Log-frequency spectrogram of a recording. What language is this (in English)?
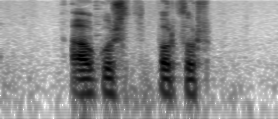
Icelandic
